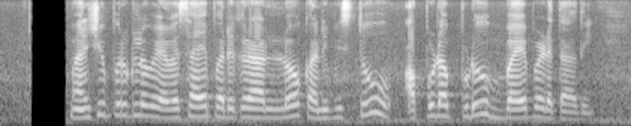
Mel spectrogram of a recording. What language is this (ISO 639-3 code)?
tel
